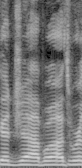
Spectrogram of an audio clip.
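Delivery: suddenly serious, steely tone with the fun dropped. Recalling Miss Peacock's ending line: imitating Miss Peacock getting serious. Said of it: "when she gets serious for a second".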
